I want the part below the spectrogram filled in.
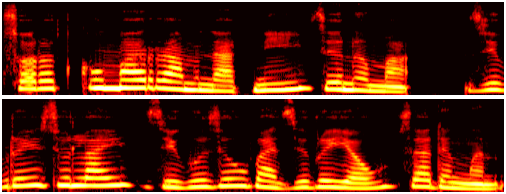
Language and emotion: Bodo, neutral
